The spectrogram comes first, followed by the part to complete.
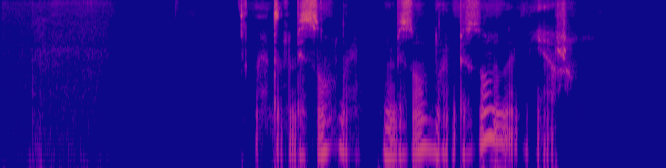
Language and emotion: Russian, sad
